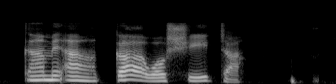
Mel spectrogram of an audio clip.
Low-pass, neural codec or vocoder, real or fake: 7.2 kHz; codec, 16 kHz, 0.8 kbps, ZipCodec; fake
